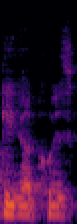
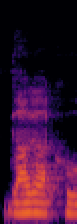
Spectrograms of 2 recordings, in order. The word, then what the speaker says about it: gagaku: the gentleman actually mispronounces it's not giga quiz gagaku or ganaku uh in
